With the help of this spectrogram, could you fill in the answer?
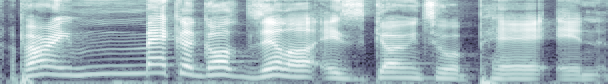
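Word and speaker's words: Mechagodzilla: gonna be mecha godzilla I'd be saying mega but apparently it's pronounced mecha godzilla very mecha godzilla is going to appear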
